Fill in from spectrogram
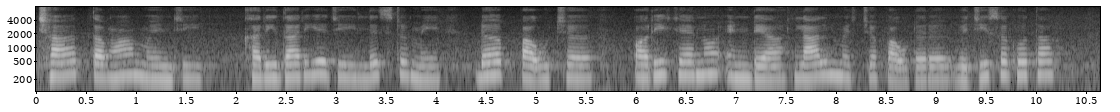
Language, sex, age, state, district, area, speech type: Sindhi, female, 30-45, Maharashtra, Thane, urban, read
